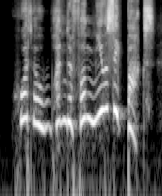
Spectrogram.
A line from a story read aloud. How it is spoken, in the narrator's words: exclaimed the princess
